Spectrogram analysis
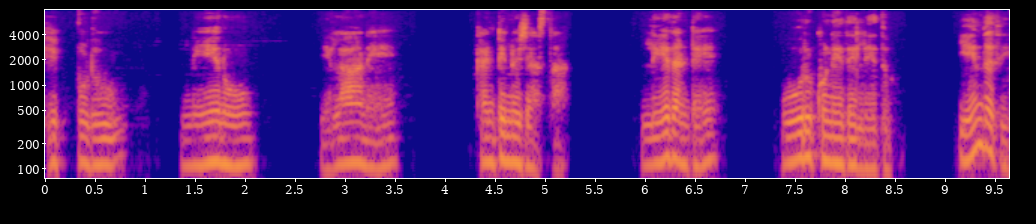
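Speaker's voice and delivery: very slow drawl, dragged out, broken mid-phrase. Imitating a film's dialogue delivery as if at half speed: very slow, drawn-out delivery.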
